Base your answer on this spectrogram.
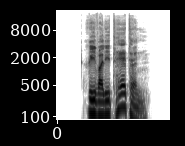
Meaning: plural of Rivalität
- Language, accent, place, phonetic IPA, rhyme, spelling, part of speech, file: German, Germany, Berlin, [ʁivaliˈtɛːtn̩], -ɛːtn̩, Rivalitäten, noun, De-Rivalitäten.ogg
